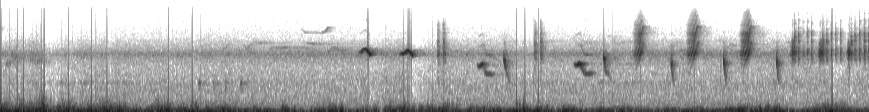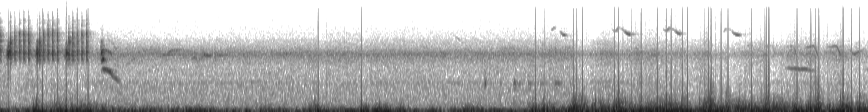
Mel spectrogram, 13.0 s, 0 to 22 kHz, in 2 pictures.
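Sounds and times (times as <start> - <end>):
steady low rumble: 0.0 - 13.0
nightingale singing: 1.5 - 8.9, 9.7 - 13.0.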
